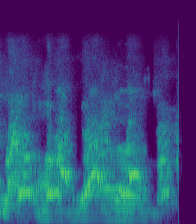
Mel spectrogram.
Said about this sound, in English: No, this is fine. I've listened to like a lot bigger podcasts that have had dogs in the background. So at this point, I'm just rocking with it.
